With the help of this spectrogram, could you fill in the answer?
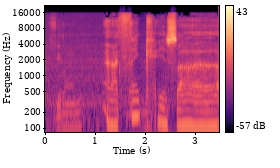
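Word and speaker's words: Phelan: right um he succeeded he didn't fail n or felin however it's pronounced p h e l a n felen and I think he's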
